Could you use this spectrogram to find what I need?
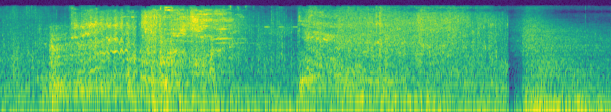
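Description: Gunshots crack from a pistol.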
